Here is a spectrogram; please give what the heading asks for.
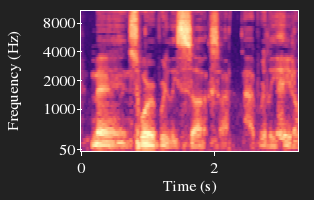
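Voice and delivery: dropped, very deep, soft and hushed voice. Showing how to talk trash about someone, in a deeper voice. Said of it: "I just gotta be have a deeper voice".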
